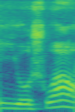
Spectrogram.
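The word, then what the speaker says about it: יְהוֹשֻׁעַ: Selon les Juifs, le fait de le prononcer, c'est Yehoshua.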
